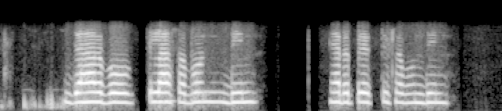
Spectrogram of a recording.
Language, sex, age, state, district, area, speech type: Santali, female, 18-30, Jharkhand, Seraikela Kharsawan, rural, conversation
